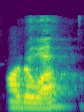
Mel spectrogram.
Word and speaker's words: Ottawa: Ottawa. – Ottawa.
